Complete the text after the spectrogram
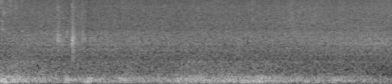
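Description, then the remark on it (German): A long, deep rumble of thunder from a thunderstorm rolls on steadily throughout, loud but not very close, with a soft hiss of rain underneath and no one speaking. “Aber die Blitz- und Donnergeräusche haben schon ein paar davon reinlassen.”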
